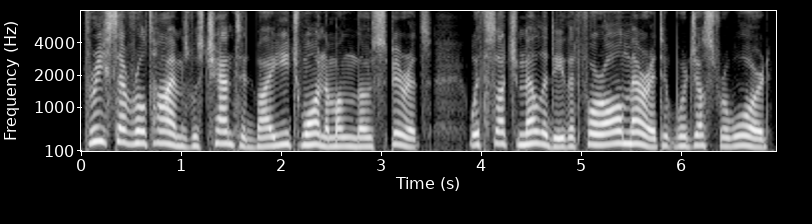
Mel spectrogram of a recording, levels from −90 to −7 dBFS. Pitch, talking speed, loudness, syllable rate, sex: 210 Hz, 190 wpm, -17 LUFS, 5.4 syllables/s, female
